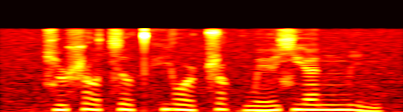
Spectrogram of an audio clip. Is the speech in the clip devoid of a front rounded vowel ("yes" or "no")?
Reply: no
